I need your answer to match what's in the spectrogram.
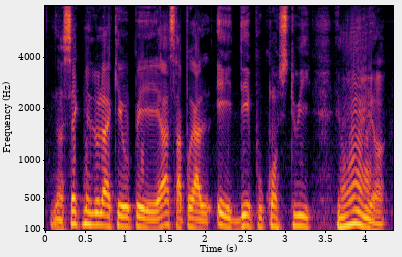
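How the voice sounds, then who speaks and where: A man's voice: mid-range voice, moderate pace, warm tone. Man hosting a radio show. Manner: brief affirmations, then switches to Haitian Creole and French to recap. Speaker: radio host. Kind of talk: radio interview.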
